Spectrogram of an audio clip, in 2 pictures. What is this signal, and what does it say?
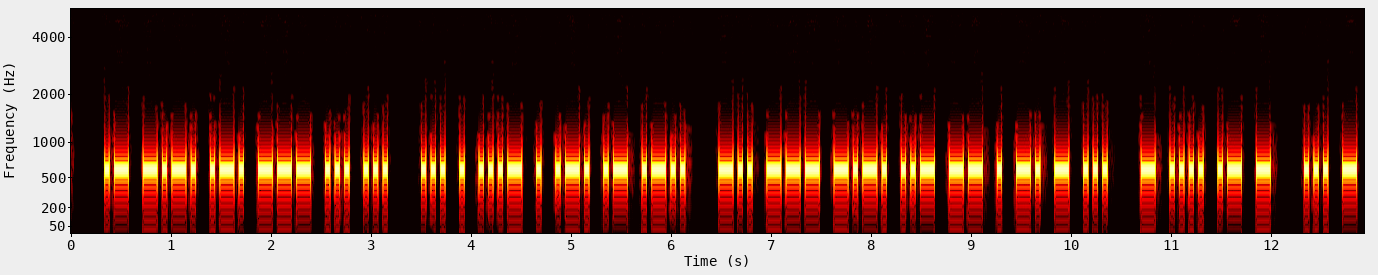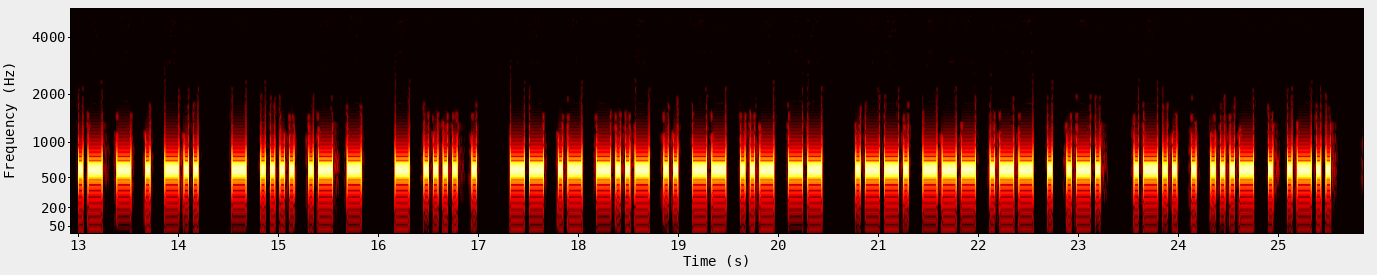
Morse code, heard as a keyed tone, about 25 wpm, 600 Hz. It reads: ACROSS SEVERAL DOCUMENTS THAT STATED THAT THE MAXIMUM POWER LEVEL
